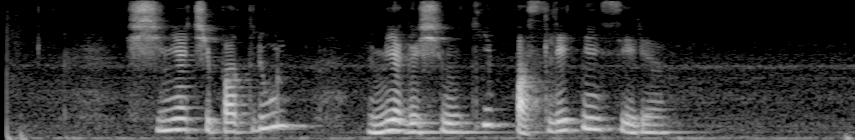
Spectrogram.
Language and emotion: Russian, neutral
